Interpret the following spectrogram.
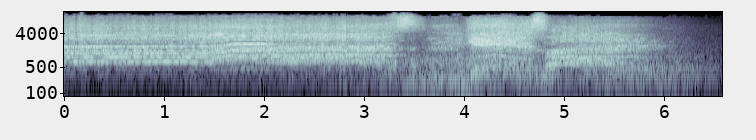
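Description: Gospel choir singing in harmony: one long held chord, then two shorter sung phrases with breaths between them, as the song closes.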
